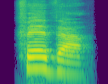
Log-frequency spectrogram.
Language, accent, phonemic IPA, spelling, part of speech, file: Swahili, Kenya, /ˈfɛ.ðɑ/, fedha, noun, Sw-ke-fedha.flac
- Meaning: 1. silver (chemical element) 2. money 3. finance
